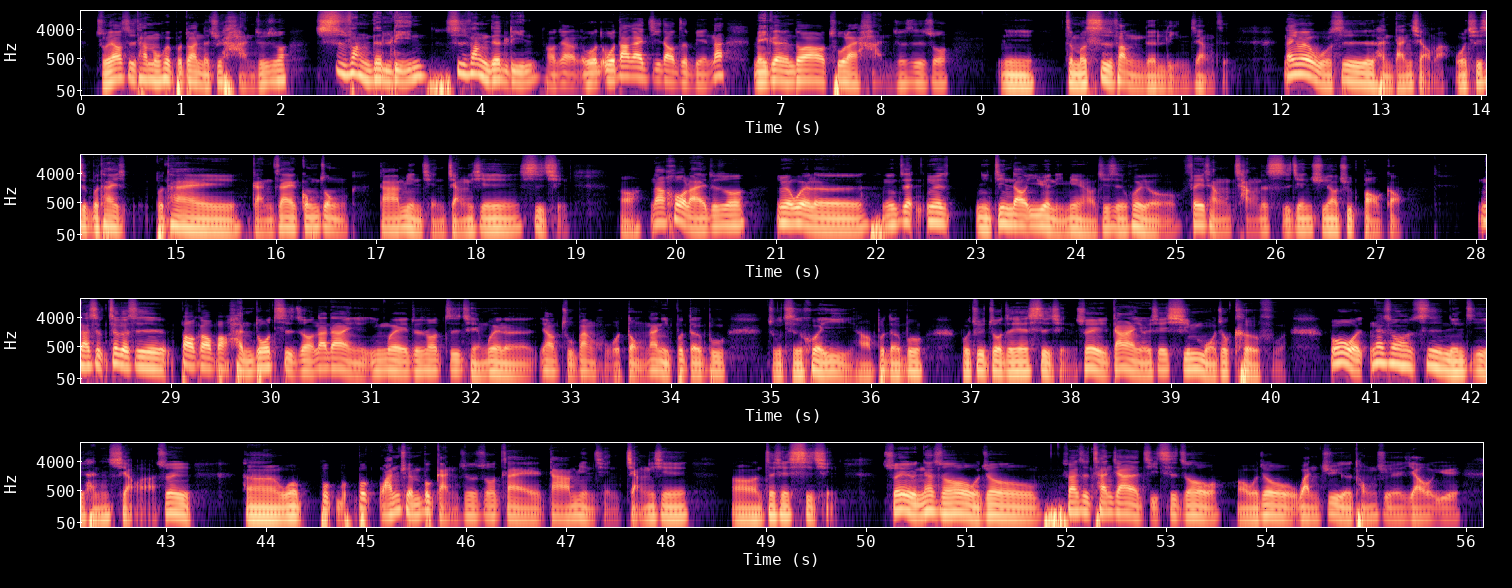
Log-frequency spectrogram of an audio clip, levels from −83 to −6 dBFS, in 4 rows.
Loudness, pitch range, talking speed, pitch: -18 LUFS, 75-105 Hz, 270 characters per minute, 85 Hz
